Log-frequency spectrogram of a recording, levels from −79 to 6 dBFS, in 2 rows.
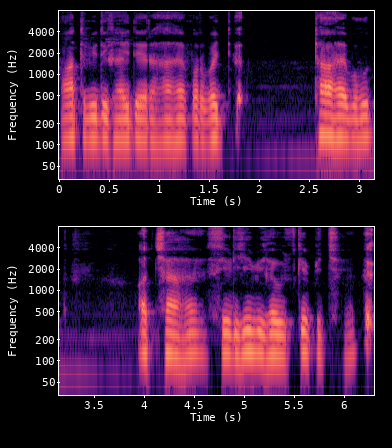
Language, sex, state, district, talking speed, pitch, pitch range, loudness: Chhattisgarhi, male, Chhattisgarh, Balrampur, 170 wpm, 120 Hz, 115-125 Hz, -20 LUFS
